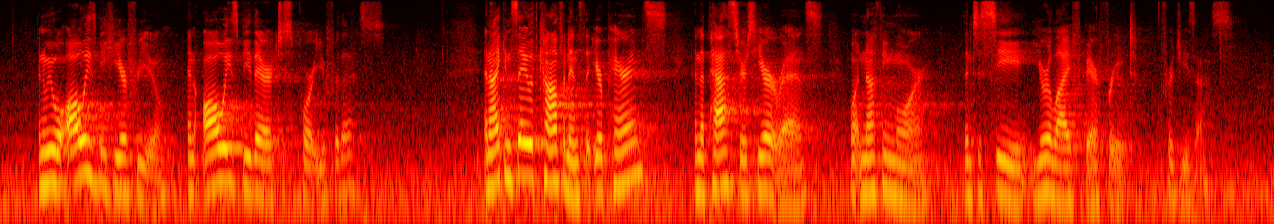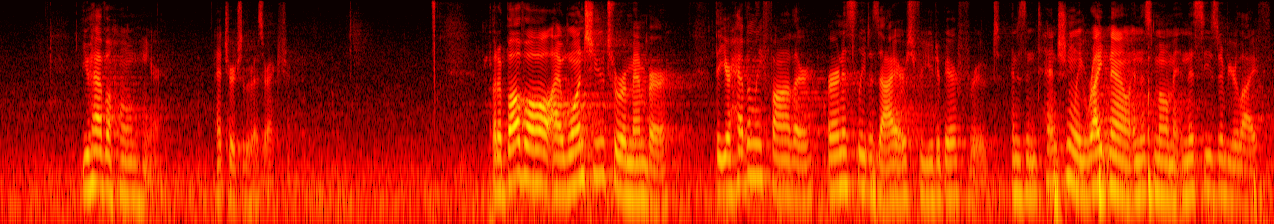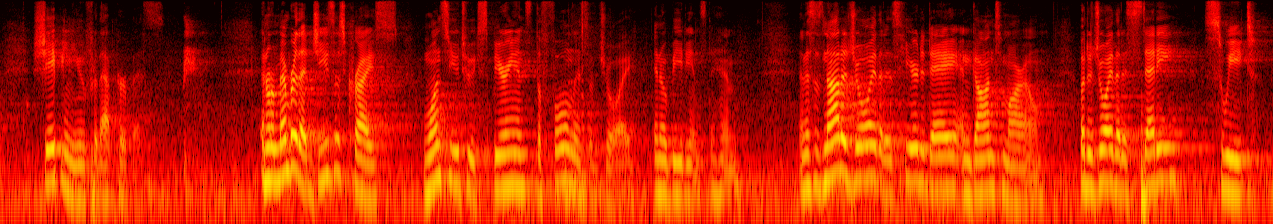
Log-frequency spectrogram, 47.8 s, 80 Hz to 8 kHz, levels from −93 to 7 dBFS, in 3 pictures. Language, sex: English, male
